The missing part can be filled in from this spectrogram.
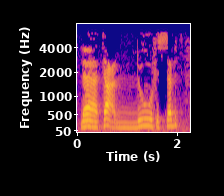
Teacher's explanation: فهما وجهان إذن لقالون إسكان العين مع تثقيل الدال أو اختلاس فتحة العين مع تثقيل الدال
